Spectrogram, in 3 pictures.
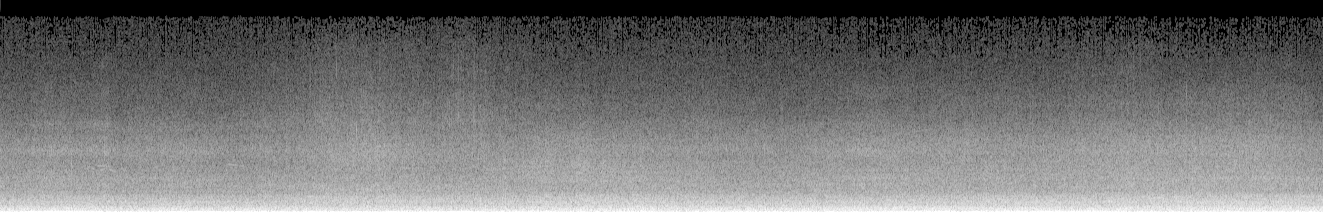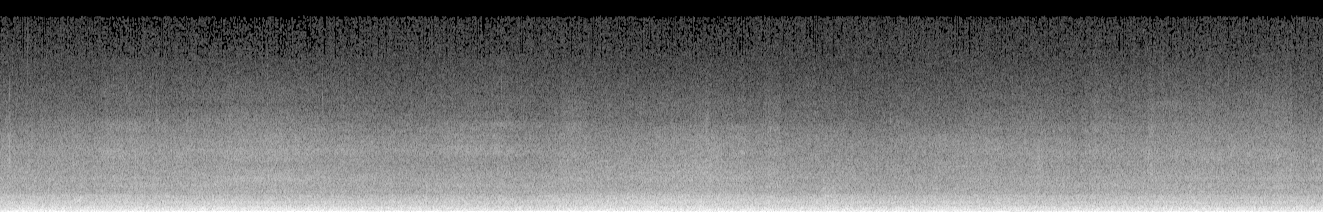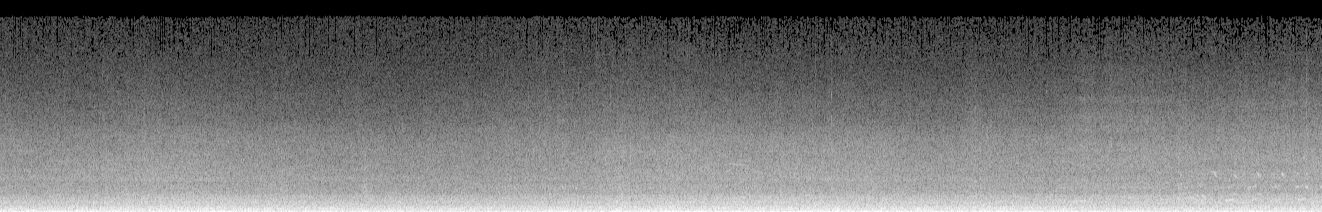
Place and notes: West Lighthouse, Battery Parade, UK - West Pier Lighthouse ...
West Pier Lighthouse Whitby ... lavalier mics clipped to bag ... soundscape from the top of the lighthouse ... student protest about climate change in the distance ...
